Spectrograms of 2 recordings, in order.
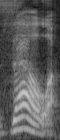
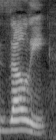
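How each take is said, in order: First: The word ends with an 'l' sound. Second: The word ends with an 'ee' vowel. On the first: The speaker calls it right. "The correct way is Zelle" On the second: The speaker calls it wrong. "I keep wanting to say Zelly"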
